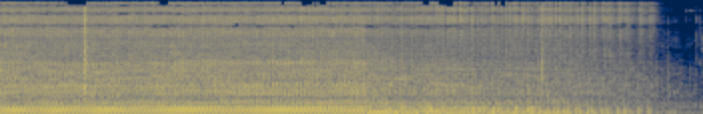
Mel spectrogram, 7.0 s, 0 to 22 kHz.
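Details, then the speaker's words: John Deere lawn tractor with 613 hours, after cleaning the drive belt pulley and applying WD-40 to fix a pulley noise: steady, even engine drone with no squeal or chirp, then it winds down. "that fix the problem that's what it was"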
